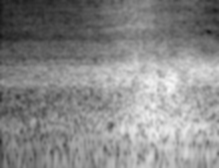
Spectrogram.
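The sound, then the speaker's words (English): A single car passes, its broad tire and engine rumble swelling to a peak just past the middle before easing slightly. No voices, only the steady wash of road noise. “A car passes.”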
